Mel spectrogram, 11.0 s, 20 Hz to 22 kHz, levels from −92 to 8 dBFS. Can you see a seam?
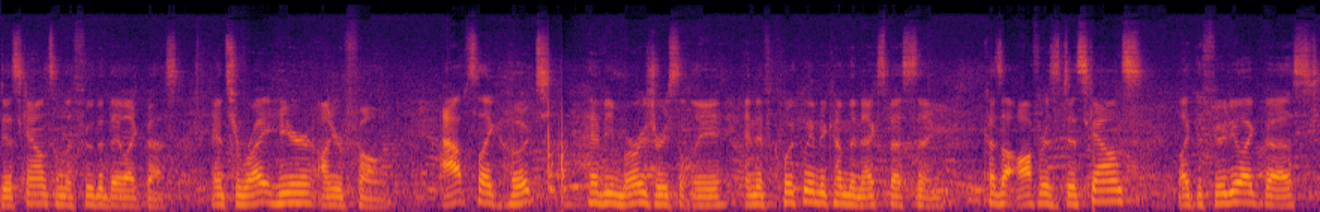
no; 0 cuts

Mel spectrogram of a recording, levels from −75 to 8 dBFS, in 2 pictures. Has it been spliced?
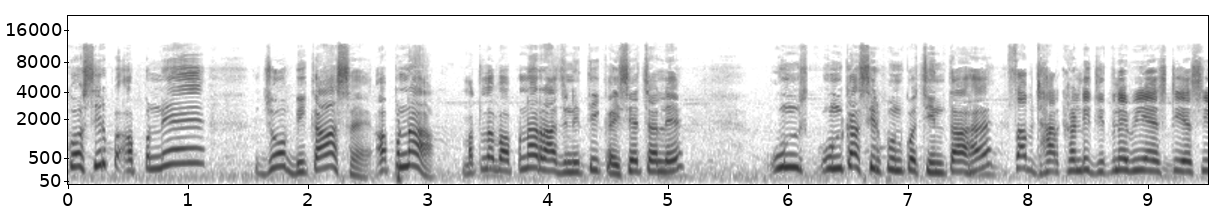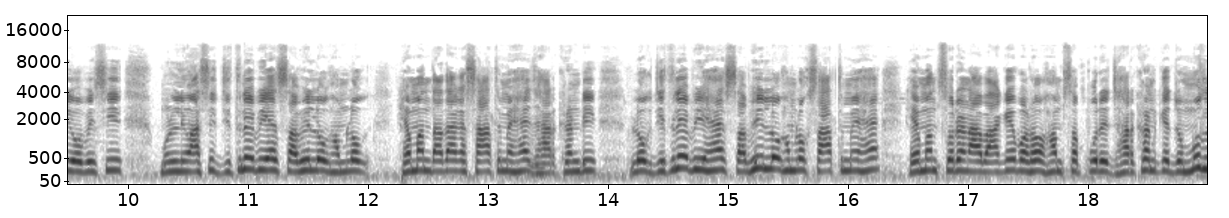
yes; 1 cut; at 7.8 s

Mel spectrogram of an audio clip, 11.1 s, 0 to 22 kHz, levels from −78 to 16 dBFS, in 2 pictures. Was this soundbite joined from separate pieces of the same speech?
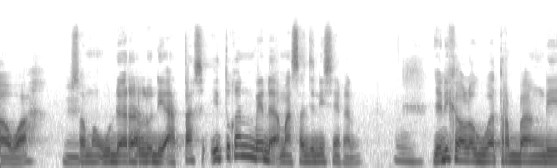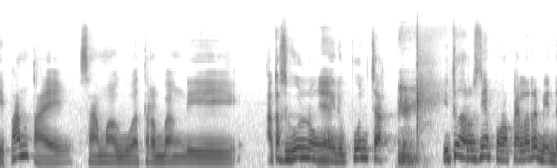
no; 0 cuts

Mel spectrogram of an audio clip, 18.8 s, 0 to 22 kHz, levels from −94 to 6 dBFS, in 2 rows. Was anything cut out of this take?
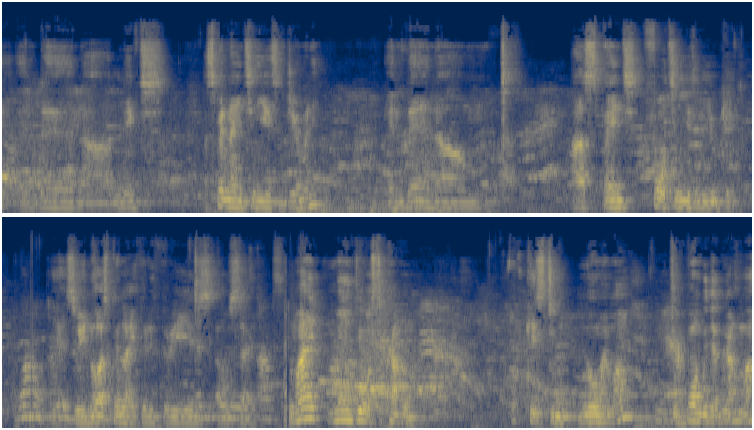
yes; 1 cut; at 13.0 s

